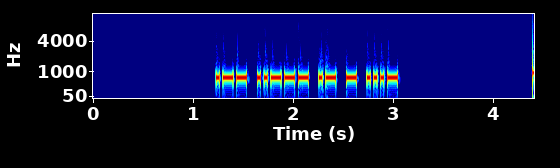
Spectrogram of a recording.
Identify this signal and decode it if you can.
Morse code, heard as a keyed tone, about 36 wpm, 700 Hz. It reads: W2ATV
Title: USA Call Signs - 5 Characters - 8x Character Spacing - 35wpm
